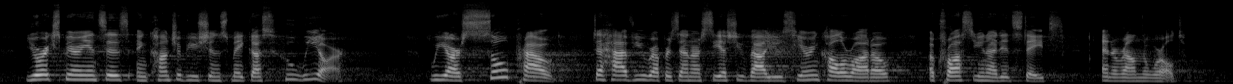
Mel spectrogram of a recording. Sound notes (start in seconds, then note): none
